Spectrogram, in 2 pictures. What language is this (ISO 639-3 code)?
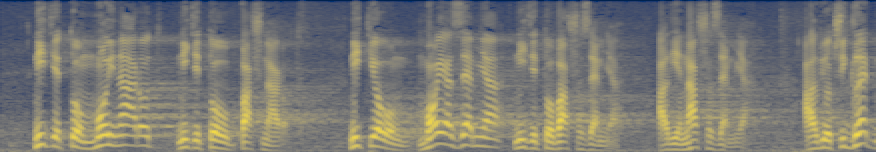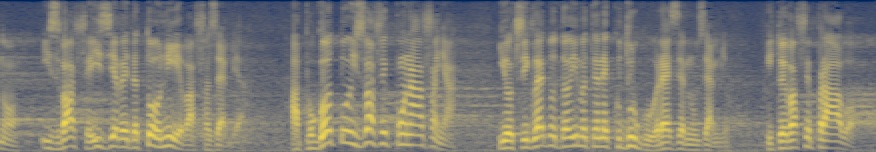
srp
